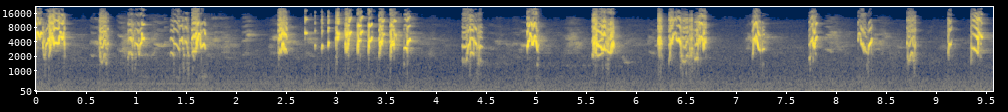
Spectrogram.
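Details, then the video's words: Aviary lovebirds, one green personata and one green pied personata, chirping at length; rapid shrill notes, including a quick stuttering run of clicks, scattered with brief gaps. "Lovebird Chirping Sounds - Green Personata & Green Pied Personata"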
